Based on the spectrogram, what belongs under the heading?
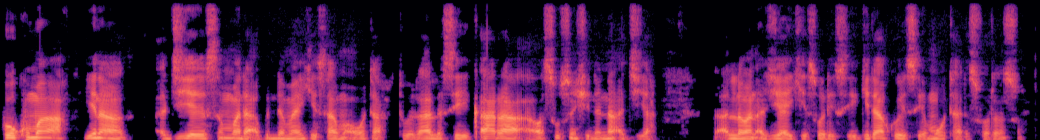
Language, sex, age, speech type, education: Hausa, male, 30-45, spontaneous, secondary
